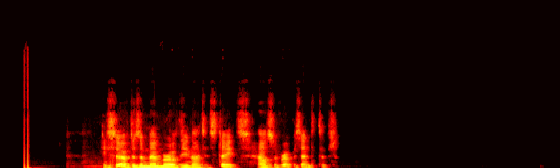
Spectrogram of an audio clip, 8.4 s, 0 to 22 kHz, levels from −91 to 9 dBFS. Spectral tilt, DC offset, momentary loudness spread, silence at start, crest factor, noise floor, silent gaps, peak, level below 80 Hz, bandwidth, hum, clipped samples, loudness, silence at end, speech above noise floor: -6.5 dB/octave; under 0.1%; 22 LU; 0.4 s; 18 dB; under -90 dBFS; none; -2 dBFS; -56 dBFS; 9.2 kHz; none; under 0.1%; -17 LUFS; 3.4 s; over 74 dB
